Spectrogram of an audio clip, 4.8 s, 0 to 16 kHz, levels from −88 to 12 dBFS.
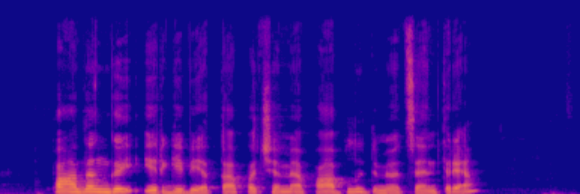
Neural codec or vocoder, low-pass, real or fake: none; 14.4 kHz; real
